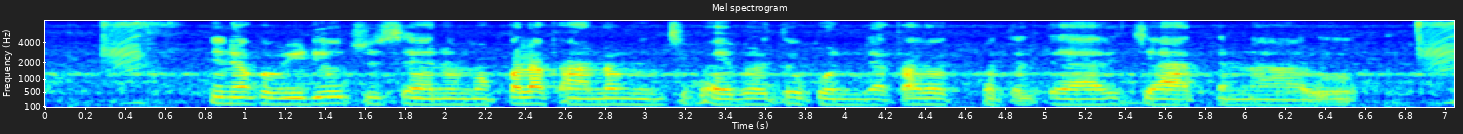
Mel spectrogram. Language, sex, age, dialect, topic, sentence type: Telugu, female, 31-35, Central/Coastal, agriculture, statement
